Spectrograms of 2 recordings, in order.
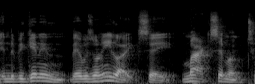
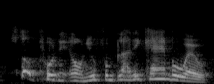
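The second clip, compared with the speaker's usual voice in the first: high-pitched mock-indignant retort; exasperated girl, imitated; 10 semitones higher than usual. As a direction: mimic her scornful disbelief, voice climbing high. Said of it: "she says".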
